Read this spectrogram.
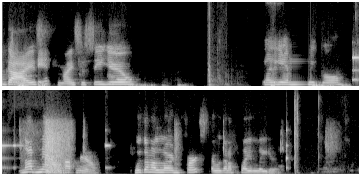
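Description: A young girl speaks through an online call.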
